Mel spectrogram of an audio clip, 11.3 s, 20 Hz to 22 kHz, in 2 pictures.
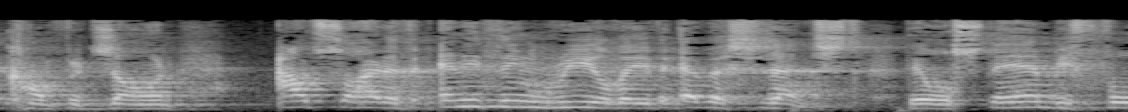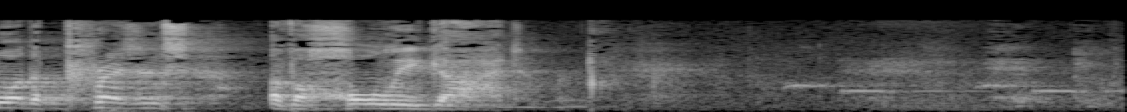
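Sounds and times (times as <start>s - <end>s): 
steady outdoor hiss: 0.0s - 11.2s
speech: 0.2s - 8.4s
cuckoo calling a two-note descending phrase: 9.6s - 11.2s.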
